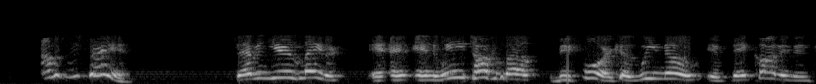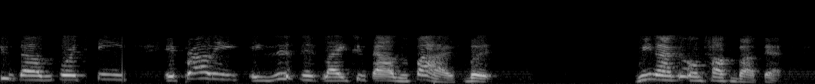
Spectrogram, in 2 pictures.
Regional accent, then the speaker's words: Michigan, United States; hey, I grew up in Michigan. I drank that water.

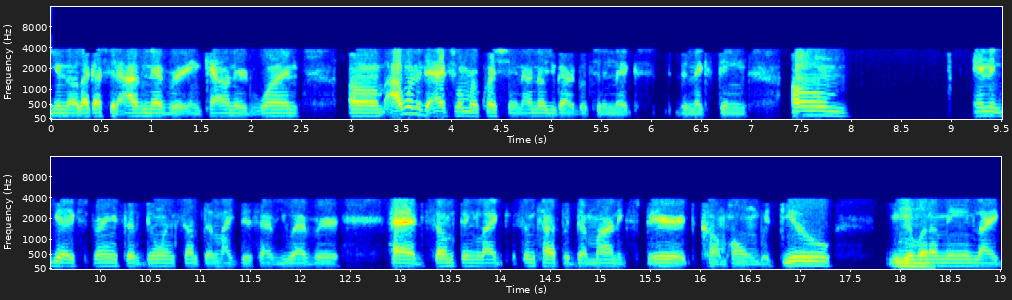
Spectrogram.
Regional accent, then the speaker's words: Trenton, New Jersey, United States; My show is Trenton Make, and I'm from Trenton, New Jersey.

